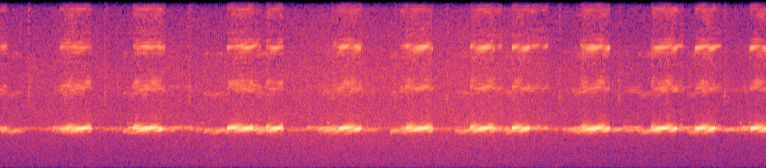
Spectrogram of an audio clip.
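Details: Cricket chirping in a night ambience: short, shrill, high-pitched trilled bursts, sometimes doubled, at irregular intervals of about one to two seconds, over a steady soft hiss.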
